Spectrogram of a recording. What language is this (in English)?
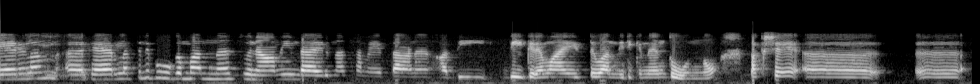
Malayalam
